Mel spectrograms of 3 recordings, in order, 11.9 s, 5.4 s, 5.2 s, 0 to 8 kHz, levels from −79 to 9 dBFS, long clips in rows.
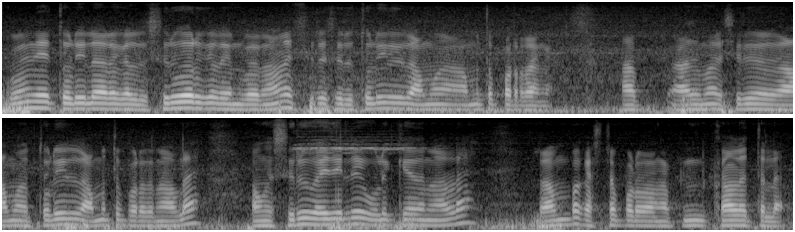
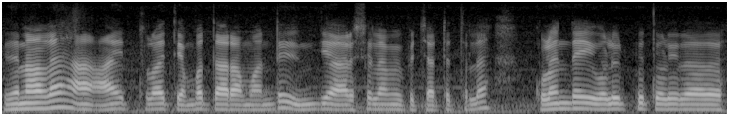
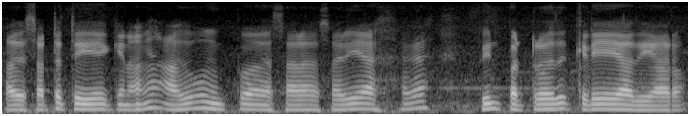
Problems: constant background noise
